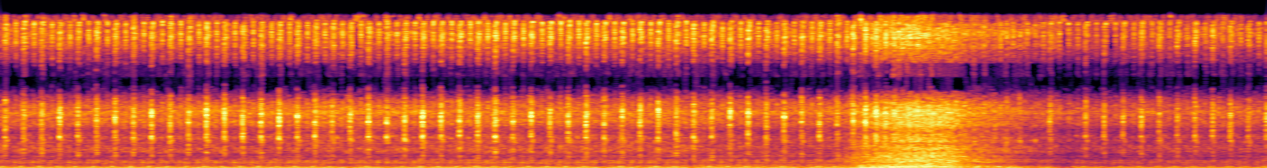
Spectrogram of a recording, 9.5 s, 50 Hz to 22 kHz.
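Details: 1989 BMW E30 M3, S14 four-cylinder petrol engine, 170K miles, idling with a steady, quick light ticking over the low rumble; engine ticking at idle.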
